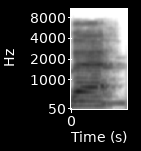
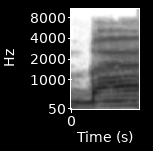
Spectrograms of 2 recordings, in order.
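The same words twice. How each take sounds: First: The vowel is kept short. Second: The vowel is drawn out long. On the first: It is the letter read with its vowel mark. "হরকতের উচ্চারণ করার সময় টান দেওয়া যাবে না" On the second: It is the name of the letter. "টান হবে।"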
